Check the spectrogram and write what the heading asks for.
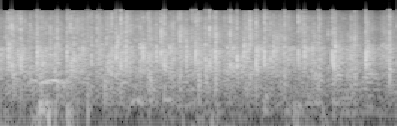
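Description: Sustained audience applause thanking a man for his work, a dense steady wash of many hands clapping with a few sharper claps standing out, holding at an even loud level for several seconds.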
